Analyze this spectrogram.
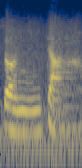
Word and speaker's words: Sonntag: Sonntag, Montag, Dienstag, Mittwoch. That is good, but pronounce the words broader, so Sonntag, Montag, Dienstag, yes?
